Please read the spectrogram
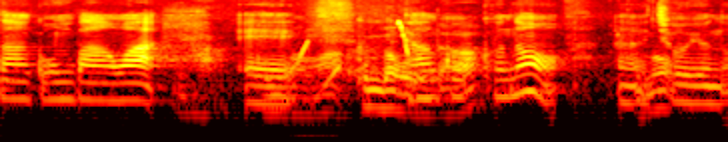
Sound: speaking Japanese

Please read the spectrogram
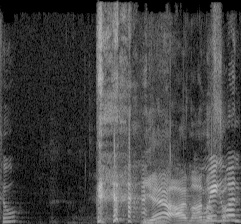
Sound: laughs

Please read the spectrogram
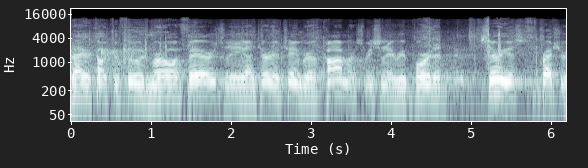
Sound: applause

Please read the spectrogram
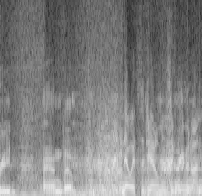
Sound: audience laughs

